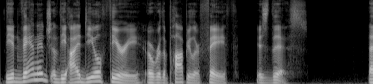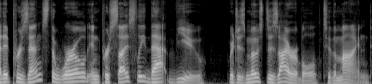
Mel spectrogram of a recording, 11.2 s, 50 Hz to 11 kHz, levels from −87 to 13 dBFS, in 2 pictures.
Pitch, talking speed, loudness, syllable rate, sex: 125 Hz, 150 wpm, -19 LUFS, 4.5 syllables/s, male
